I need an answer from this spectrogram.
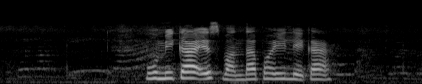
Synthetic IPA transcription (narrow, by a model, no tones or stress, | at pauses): bʱumikaesbʱʌnd̪apʌɦileka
